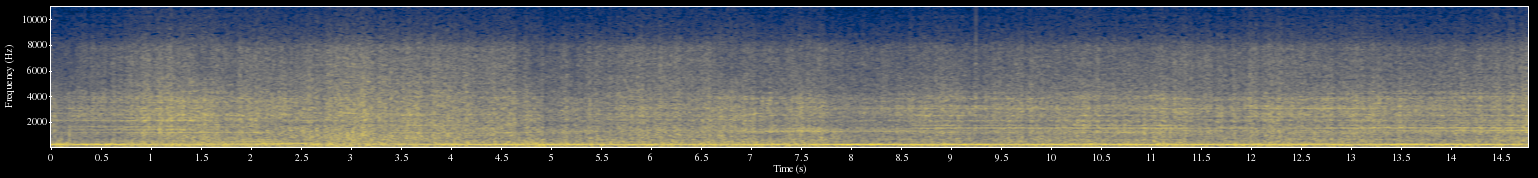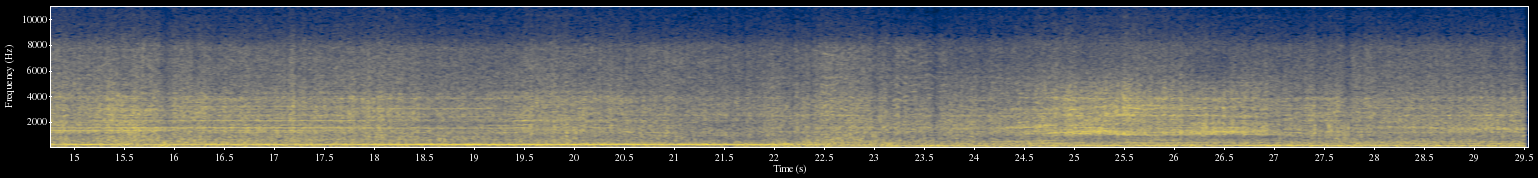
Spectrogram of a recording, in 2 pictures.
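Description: Snowmobile engine running at a steady pitch. About three quarters of the way through the note drops lower as the engine slows.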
